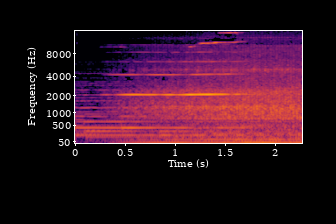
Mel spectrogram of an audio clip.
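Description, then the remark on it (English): A large bus rumbles, its engine droning steadily and swelling briefly as it pulls up, with a breathy brake hiss mixed into the noise. “The bus was here.”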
